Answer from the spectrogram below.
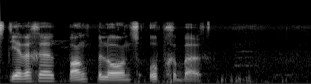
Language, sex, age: Afrikaans, male, 20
